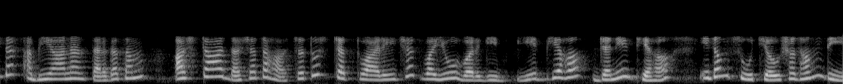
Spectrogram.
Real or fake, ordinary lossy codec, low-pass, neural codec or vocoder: fake; none; 3.6 kHz; codec, 24 kHz, 0.5 kbps, DualCodec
